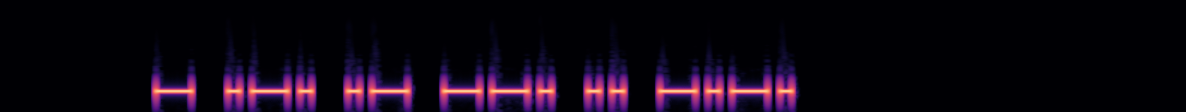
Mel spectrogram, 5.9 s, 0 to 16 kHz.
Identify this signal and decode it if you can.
Morse code, heard as a keyed tone, about 20 wpm, 700 Hz. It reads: TRAGIC
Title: 6 Letter Words - First 3 Letters Given - 20wpm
